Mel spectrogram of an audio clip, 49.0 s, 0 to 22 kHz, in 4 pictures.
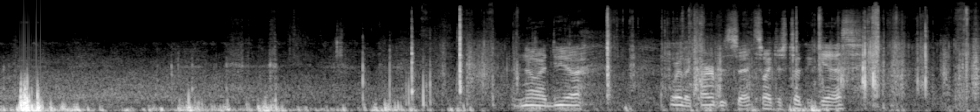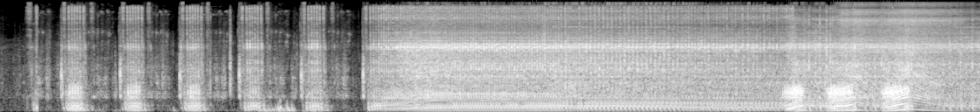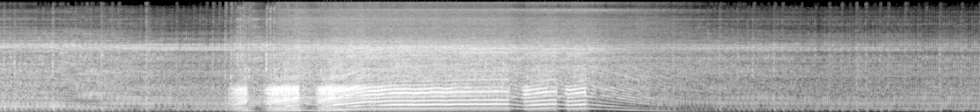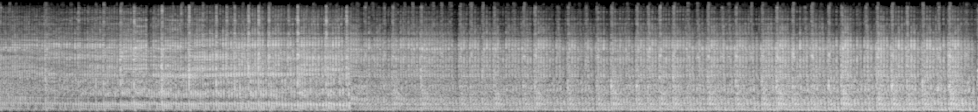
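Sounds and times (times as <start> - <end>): chainsaw engine sputtering and revving: 12.6 - 48.9.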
